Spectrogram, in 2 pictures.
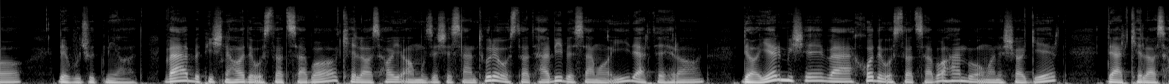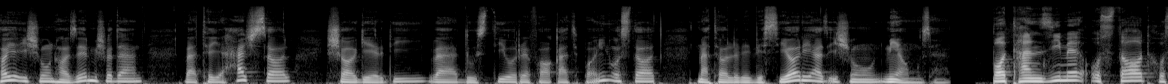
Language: Persian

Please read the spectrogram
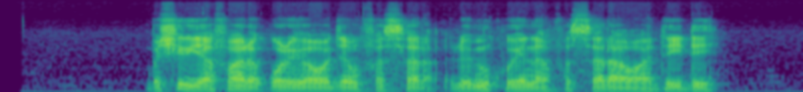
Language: Hausa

